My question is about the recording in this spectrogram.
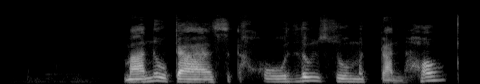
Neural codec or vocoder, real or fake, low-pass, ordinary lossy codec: codec, 24 kHz, 3 kbps, HILCodec; fake; 10.8 kHz; MP3, 48 kbps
